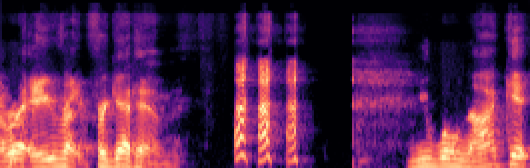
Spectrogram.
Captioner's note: laughs loudly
